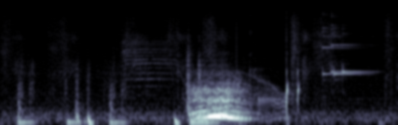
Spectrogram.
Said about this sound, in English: Cow.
